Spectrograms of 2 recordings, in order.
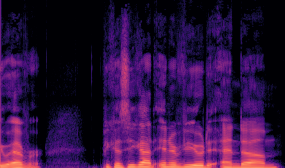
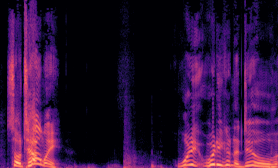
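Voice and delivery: much higher, rushed reporter question; eager reporter; 10 semitones higher, faster than usual. Retold or imitated. Reporter sprinting beside the cuffed kid, rushed and high. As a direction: chase him down with a quick, high question.

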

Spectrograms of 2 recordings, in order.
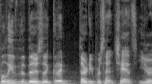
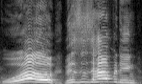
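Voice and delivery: loud, high burst of amazement; retold excitement; 7 semitones higher, 8 dB louder, slower than usual. Guest recalling the invite to see Cats, loud and excited. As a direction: exclaim it like big news just landed.

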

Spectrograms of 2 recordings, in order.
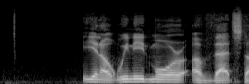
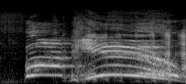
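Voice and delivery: mock yell. Mock insult to Rodgers.

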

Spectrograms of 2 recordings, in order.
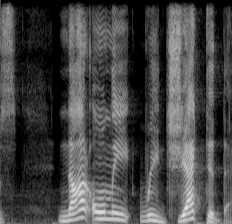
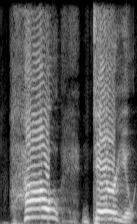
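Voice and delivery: indignant; 4 semitones higher, 5 dB louder, slower than usual. Real, not acted. Ranting at owners.

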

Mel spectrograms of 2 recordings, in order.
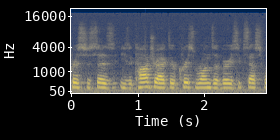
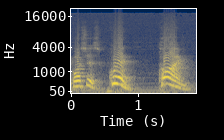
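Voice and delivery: higher, louder command to the dog; calling the dog; 5 semitones higher, 6 dB louder, much slower than usual. Retold or imitated. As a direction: call the dog up the ladder.

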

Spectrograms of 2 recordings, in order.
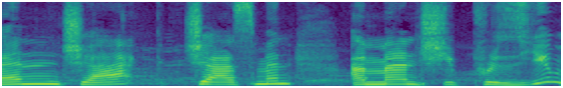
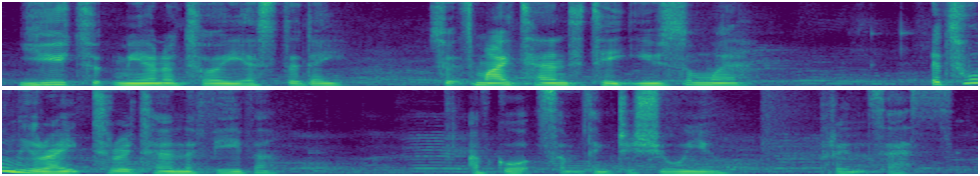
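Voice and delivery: intimate invitation; 6 dB quieter than usual. A narrator's reading. Mac's intimate invitation, fading softer.

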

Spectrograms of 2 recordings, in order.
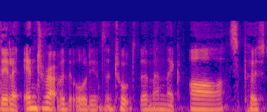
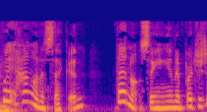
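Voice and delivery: higher-pitched audience double take; taken aback; 6 semitones higher, 3 dB louder than usual. Acted. Audiences see the show and notice the accents, taken aback. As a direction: balk as a puzzled theatregoer would. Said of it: "audiences probably come and see it and they go".

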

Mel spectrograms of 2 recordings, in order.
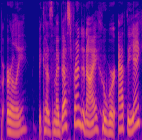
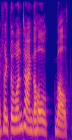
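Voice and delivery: usual speaking voice

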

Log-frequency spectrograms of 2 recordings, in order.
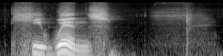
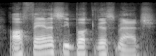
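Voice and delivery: usual speaking voice

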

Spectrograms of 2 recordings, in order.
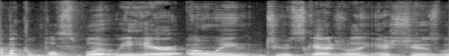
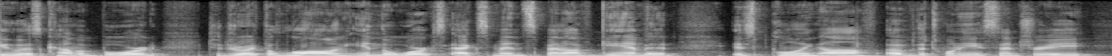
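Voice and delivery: ordinary delivery

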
